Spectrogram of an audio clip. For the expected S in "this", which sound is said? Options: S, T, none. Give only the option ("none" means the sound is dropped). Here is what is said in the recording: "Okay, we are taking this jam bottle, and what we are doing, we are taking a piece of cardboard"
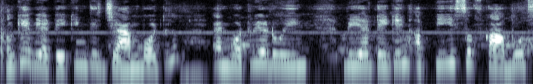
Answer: none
